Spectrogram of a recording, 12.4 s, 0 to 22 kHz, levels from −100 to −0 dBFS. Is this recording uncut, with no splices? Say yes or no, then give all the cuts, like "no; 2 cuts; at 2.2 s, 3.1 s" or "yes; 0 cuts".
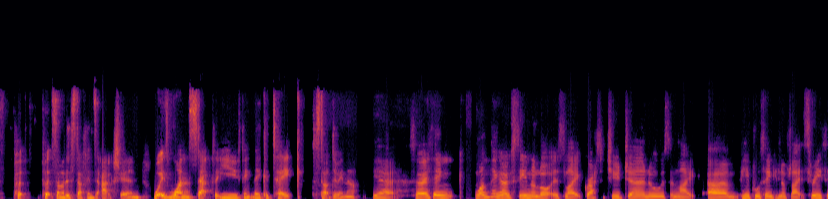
no; 4 cuts; at 4.6 s, 5.5 s, 7.0 s, 10.5 s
